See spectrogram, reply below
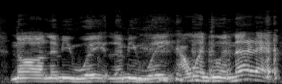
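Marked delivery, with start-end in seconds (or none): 0.1-1.8 corny, hesitant mock voice. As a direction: imitate a shy guy holding back. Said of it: "I wasn't doing that corny".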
